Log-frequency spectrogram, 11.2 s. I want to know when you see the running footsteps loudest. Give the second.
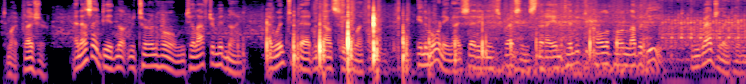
5 s.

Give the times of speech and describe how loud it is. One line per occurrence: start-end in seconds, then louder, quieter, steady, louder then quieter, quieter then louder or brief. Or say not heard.
0.1-11.1 steady.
